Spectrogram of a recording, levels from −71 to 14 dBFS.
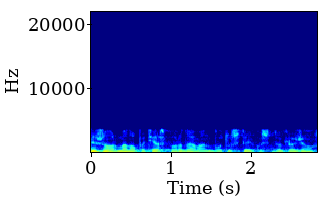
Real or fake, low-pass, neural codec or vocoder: real; 3.6 kHz; none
